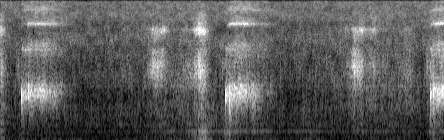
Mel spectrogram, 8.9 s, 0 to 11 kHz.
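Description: Soft, slow sleep breathing with a light snore on some breaths, about 15 breaths a minute, over a faint steady hum.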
